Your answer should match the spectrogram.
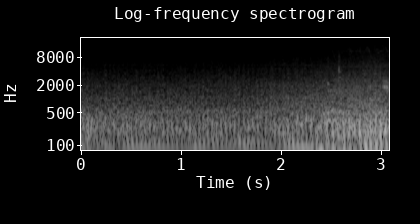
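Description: A helicopter from the Ghost Recon Wildlands video game whirs with a steady low rotor drone that swells louder toward the end, with no talking.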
